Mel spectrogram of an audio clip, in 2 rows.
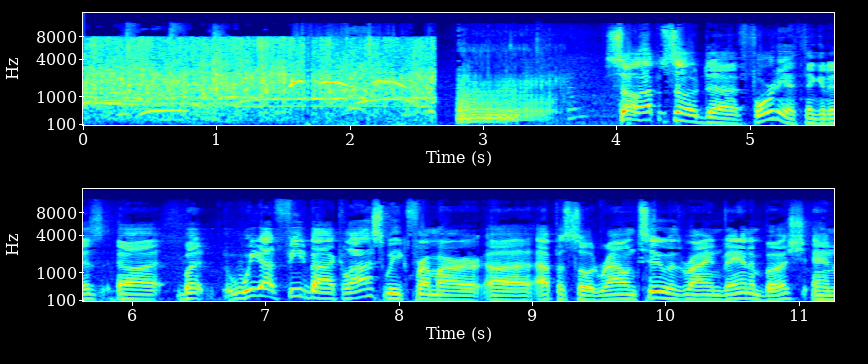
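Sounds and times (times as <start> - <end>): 
applause: 0.0 - 2.7
speech: 4.0 - 11.2.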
